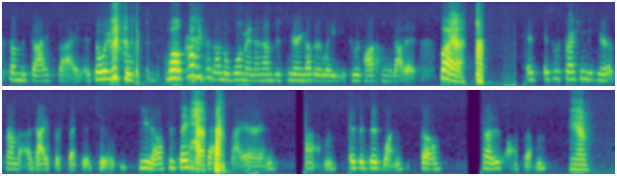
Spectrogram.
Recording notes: I apologize for the sound quality of this episode!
